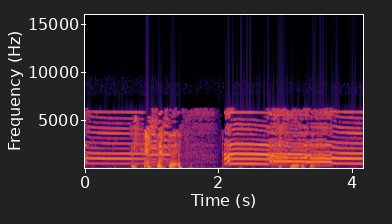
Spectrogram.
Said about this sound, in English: Who got this? That they still make rubber chickens?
